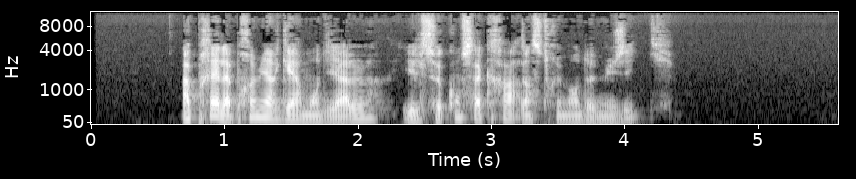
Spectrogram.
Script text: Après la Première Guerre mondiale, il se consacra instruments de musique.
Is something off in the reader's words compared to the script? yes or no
no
